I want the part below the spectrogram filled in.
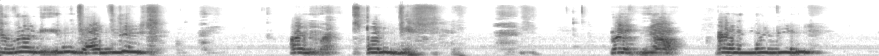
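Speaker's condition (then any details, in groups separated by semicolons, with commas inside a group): Cerebral palsy; own voice needs subtitles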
